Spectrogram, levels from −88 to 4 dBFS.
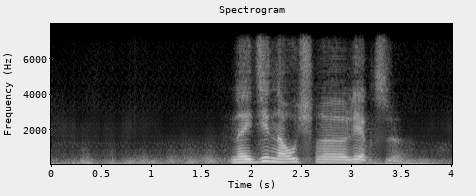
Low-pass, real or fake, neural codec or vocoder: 7.2 kHz; fake; codec, 24 kHz, 0.5 kbps, DualCodec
